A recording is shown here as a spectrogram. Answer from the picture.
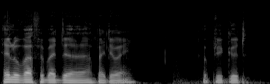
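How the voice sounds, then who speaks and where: A man speaks in a French accent. The sound is dry and close, with no echo. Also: very clean recording, silent background. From French-speaking Switzerland. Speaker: video game streamer. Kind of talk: live gameplay commentary. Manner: hesitant, many fillers.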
